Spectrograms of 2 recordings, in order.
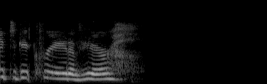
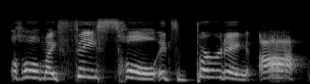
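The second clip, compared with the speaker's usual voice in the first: higher, louder, drawn-out hammy cry; mock agony; 4 semitones higher, 3 dB louder, slower than usual. Streamer acting out a burning face hole, mock agony. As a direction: wail in pretend pain.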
